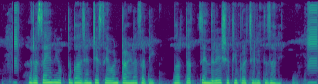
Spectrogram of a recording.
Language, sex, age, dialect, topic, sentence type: Marathi, female, 25-30, Standard Marathi, agriculture, statement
